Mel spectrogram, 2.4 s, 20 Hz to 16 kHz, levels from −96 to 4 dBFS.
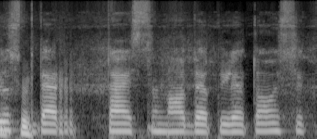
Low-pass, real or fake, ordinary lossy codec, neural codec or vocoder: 14.4 kHz; fake; Opus, 24 kbps; codec, 44.1 kHz, 7.8 kbps, Pupu-Codec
